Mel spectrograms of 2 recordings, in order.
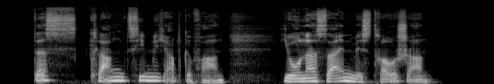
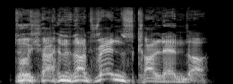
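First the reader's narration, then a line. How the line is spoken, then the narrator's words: Blustering rumble. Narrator (German): polterte Knecht Ruprecht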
